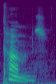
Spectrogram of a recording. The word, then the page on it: comes: American English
